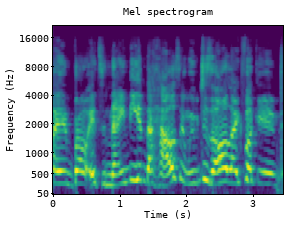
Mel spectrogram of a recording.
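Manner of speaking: ordinary delivery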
